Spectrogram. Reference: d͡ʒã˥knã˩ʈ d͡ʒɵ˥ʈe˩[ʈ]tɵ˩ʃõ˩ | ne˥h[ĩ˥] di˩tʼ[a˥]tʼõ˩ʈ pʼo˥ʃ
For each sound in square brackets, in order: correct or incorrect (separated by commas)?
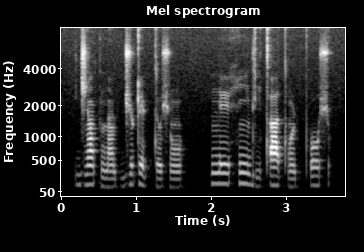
correct, correct, correct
